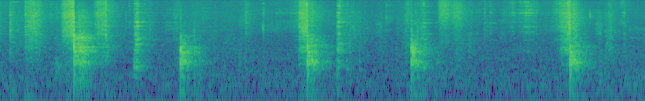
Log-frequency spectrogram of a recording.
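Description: A knife slices pitted jujubes on a cutting board, five or six crisp, separate thunks spaced about a second apart, close by and fairly quiet.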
